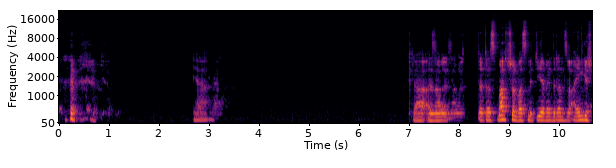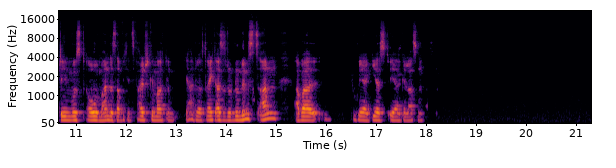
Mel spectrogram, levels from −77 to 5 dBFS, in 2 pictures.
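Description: A speech clip with echo leak in seven short bursts, at 0.0–0.1 s, 0.52–1.07 s, 3.02–3.31 s, 7.51–8.14 s, 14.51–14.59 s, 17.46–17.5 s and 18.09–18.13 s. A delayed copy of the speech trails it by about 0.30 s, drifting to 0.32 s. It is loudest, about 10 dB under the speech, near 7.5 s and about 40 dB under by 17–18 s. On a spectrogram, weaker duplicate harmonic patterns appear shifted right of the originals. This is likely a far-end echo canceller letting loudspeaker pickup through.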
